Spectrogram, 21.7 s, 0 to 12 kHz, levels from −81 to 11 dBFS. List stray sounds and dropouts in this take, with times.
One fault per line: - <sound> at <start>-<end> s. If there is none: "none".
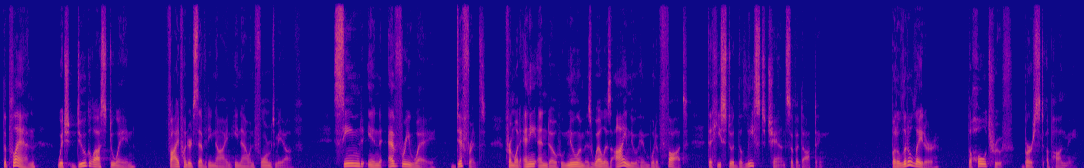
none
